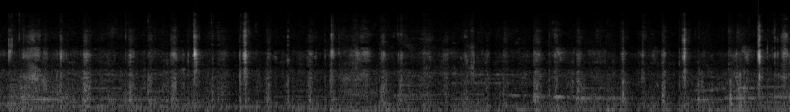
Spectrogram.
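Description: Close-miked chewing and lip-smacking as a man eats grilled carp and chopped tomato and onion with his fingers. The sound is a run of irregular wet mouth clicks and smacks.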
